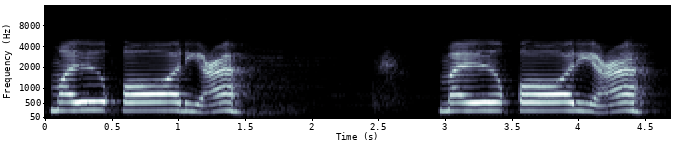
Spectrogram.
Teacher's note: یہ گول تا ہا میں بدلے گی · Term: وقف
